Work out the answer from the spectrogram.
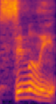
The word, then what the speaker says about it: simile: is a simile um so simile actually sounds like the word similar if you actually think about it in that way um and yes it's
